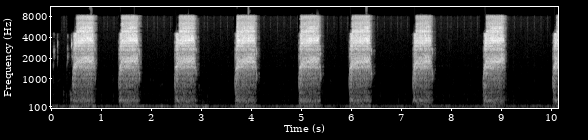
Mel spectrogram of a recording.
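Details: Barn owl mother and her older owlet bonding together in a nest box before dawn, 20 February 2024, around 4:41–4:46 am; loud harsh rasping hiss-screeches, each lasting about half a second, repeated roughly every 1.2 seconds over faint background hum.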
